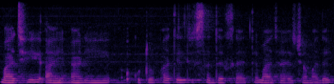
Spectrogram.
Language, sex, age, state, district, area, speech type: Marathi, female, 45-60, Maharashtra, Yavatmal, urban, spontaneous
